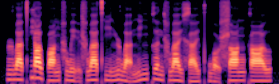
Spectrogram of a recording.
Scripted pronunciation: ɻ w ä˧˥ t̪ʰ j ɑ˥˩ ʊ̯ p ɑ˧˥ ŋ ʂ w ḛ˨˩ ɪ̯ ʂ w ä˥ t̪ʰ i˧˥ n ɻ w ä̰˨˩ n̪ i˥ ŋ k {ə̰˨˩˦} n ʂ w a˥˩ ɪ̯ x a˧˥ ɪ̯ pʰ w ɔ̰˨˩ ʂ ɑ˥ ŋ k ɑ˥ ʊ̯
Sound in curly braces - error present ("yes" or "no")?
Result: yes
